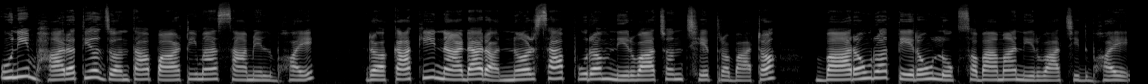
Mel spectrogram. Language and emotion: Nepali, neutral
